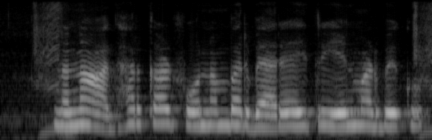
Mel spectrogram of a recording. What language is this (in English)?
Kannada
